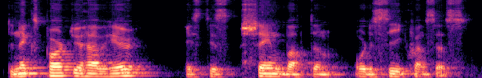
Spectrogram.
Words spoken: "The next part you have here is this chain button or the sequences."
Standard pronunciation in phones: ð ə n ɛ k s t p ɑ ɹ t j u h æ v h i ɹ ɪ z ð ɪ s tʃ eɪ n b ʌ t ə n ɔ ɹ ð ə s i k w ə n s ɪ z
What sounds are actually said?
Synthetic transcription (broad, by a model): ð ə n ɛ k s t p ɑ ɹ t j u h æ v h i ɹ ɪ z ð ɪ s ʃ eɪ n b ʌ t ə n ɔ ɹ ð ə s i k w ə n s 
